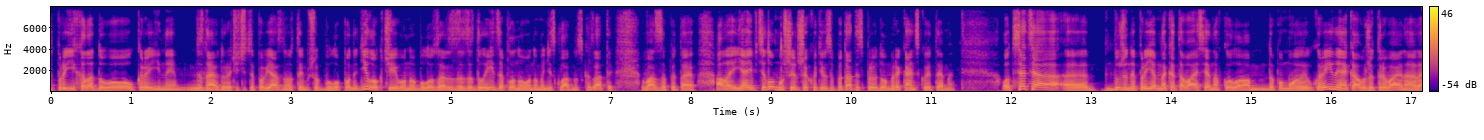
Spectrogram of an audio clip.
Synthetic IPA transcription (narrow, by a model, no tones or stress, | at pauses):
t̪pɾɪjixɐlˠɐd̪ɔukɾɐjinɪnɛznɑjʊd̪ɔɾɛt͡ʃɪt͡ʃɪ̥t̪sɛpɔʋʲjazɐnɔst̪ɪmʃt͡ʃɔbbʊlˠɔpɔnedʲilˠɔkt͡ʃɪʋɔnɔbʊlˠɔzɐzɐd̪elˠɦʲit̪ʲzɐplˠɐnɔʋɐnɔmenʲisklˠɑ̰d̪nɔskɐzɑt̪ɪʋɑszɐpɪt̪ɑjʊɐlˠɛjaiwt͡sʲilˠɔmʊʃɪrʃɛxɔtʲiwzɐpɪt̪ɑt̪ɪspɾɪʋɔd̪ʊɐmeɾɪkɑnʲsʲkɔjit̪ɛmɪ̰ | ɔ̰t̪fsʲat͡sʲa | d̪uʒɛnepɾɪjɛmnɐkɐt̪ɐʋɑsʲijɐnɐwkɔlˠɔd̪ɔpɔmɔɦɪʊkɾɐjinɪjɐkɑwʒɛt̪ɾɪʋɑjɛnɐɦɐd̪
